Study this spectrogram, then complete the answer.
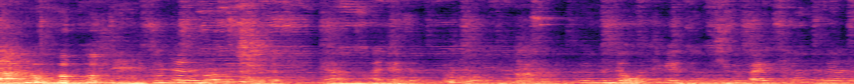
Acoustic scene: cafe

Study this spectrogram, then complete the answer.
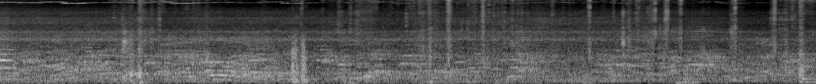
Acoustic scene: cafe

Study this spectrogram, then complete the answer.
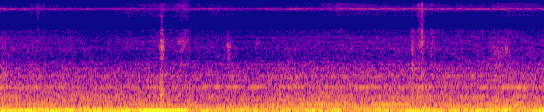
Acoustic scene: bus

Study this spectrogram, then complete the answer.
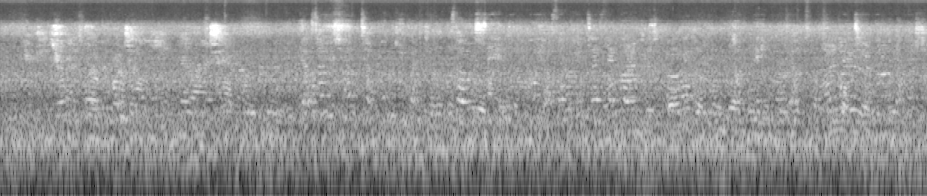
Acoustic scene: subway train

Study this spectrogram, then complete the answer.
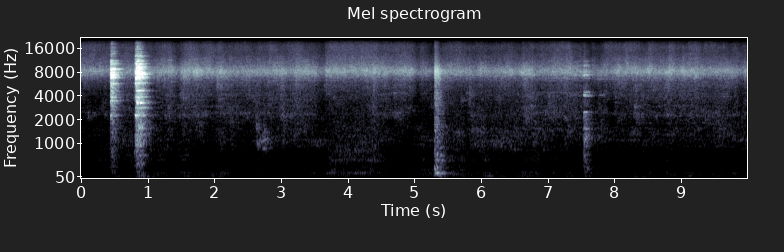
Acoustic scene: kitchen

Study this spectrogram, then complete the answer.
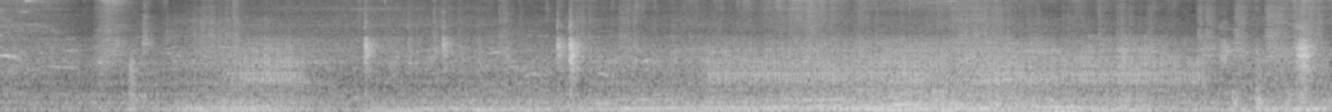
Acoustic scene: bus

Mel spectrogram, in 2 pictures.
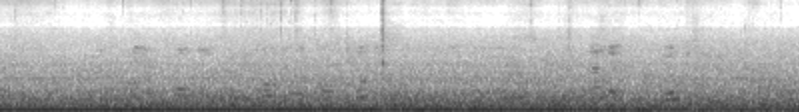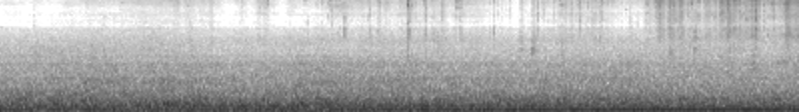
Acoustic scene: subway train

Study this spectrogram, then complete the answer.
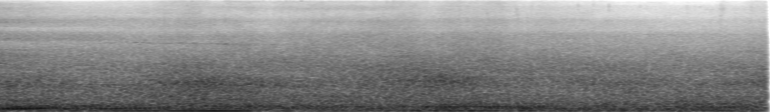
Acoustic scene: street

